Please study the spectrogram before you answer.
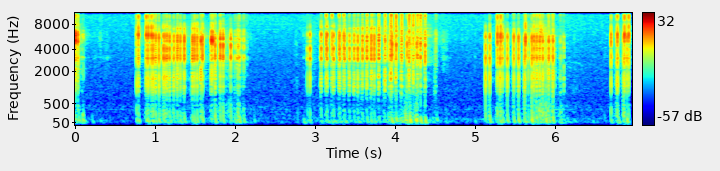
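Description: A large, palm-sized, solid-bodied blue plastic pencil sharpener with a metal blade is tapped and scratched with long red nails. The result is bursts of dense, bright, crackly scratching and rapid tapping, separated by quiet pauses.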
